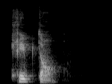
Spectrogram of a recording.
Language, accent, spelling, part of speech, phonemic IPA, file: French, France, cryptant, verb, /kʁip.tɑ̃/, LL-Q150 (fra)-cryptant.wav
- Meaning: present participle of crypter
